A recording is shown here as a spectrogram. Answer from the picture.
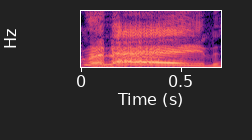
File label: "GRENADE", Speech; Soul Man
